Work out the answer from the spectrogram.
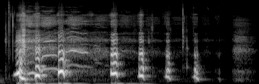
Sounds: Laughter, Human voice, Giggle

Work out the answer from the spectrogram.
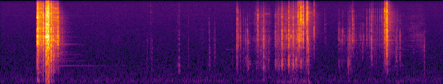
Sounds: Camera, Mechanisms

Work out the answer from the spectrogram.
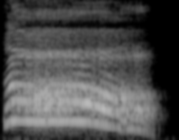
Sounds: Shout, Human voice, Screaming

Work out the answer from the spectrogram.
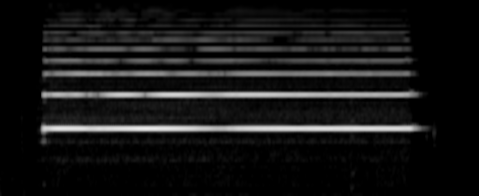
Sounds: Musical instrument, woodwind instrument, Music

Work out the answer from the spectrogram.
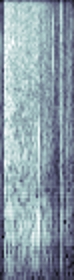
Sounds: Walk

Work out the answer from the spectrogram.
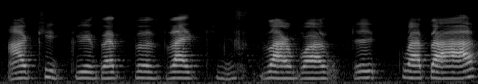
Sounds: Human voice, Speech

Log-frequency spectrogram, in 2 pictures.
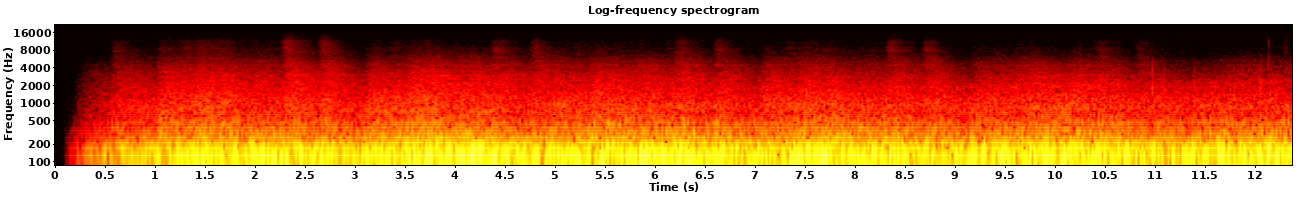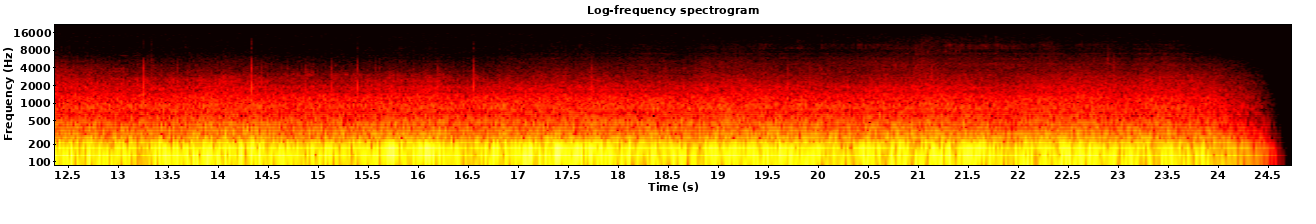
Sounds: Rail transport, Train, Vehicle

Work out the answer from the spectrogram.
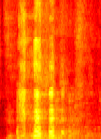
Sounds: Laughter, Human voice

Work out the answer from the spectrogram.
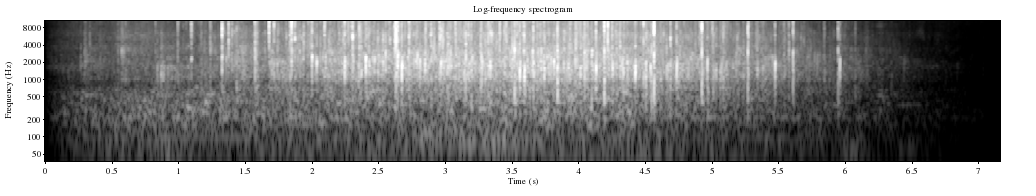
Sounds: Human group actions, Applause

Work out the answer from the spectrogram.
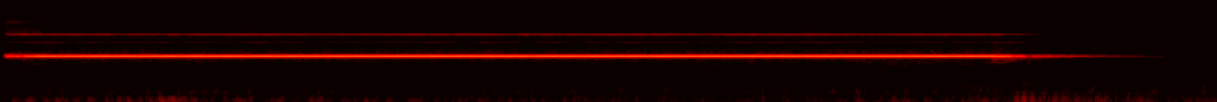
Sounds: Organ, Music, Musical instrument, Keyboard (musical)

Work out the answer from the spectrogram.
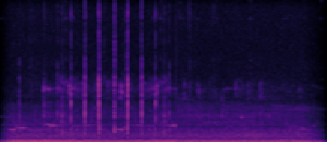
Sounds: Bird, Wild animals, Animal

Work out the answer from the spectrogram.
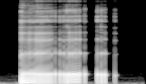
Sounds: eructation

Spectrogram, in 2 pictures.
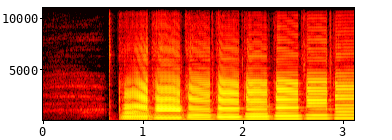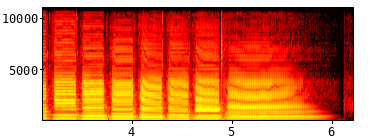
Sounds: Music, woodwind instrument, Musical instrument

